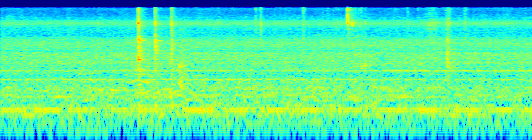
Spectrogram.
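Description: Chicken eggs being cracked against the rim of a stainless-steel mixer bowl: a few short, sharp taps, loudest about two seconds in, over a steady low hum.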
